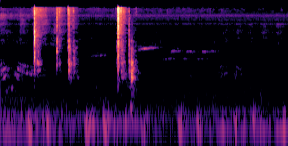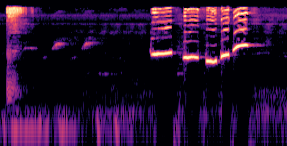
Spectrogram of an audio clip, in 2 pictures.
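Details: Female white-rumped shama, played to make males sing: a few faint ticks and soft notes, then a loud rapid phrase of about seven clear whistles that falls and then rises at the end.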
